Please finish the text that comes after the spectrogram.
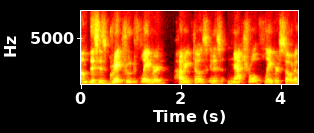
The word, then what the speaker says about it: Jarritos: Except in Spanish, that J is pronounced like a H, so it's Jarritos. And you roll the R. Jarritos. Jarritos.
